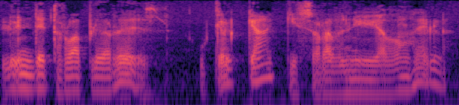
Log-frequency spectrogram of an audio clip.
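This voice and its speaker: An actress playing a sly, nosy hotel woman turned amateur detective in a radio mystery, husky and gravelly, deliberate, insinuating and dryly detached. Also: very deep voice, animated, exaggerated voice. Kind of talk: French radio mystery drama acting. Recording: dull vintage-style radio recording.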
